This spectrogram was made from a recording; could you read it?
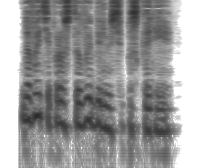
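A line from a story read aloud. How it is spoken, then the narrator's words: Whisper. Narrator (Russian): прошептала Кира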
